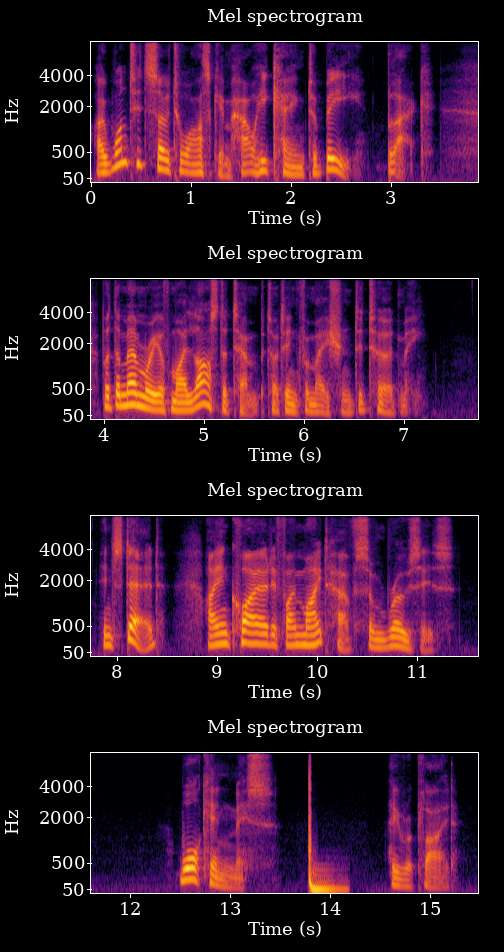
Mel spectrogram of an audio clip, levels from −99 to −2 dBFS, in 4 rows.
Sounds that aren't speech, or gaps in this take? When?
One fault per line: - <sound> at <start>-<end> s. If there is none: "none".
- thud at 13.8-14.2 s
